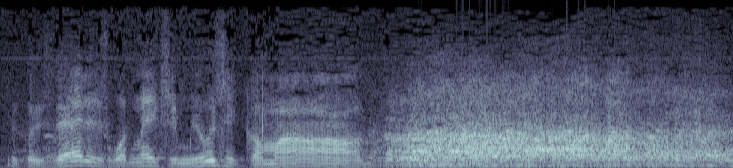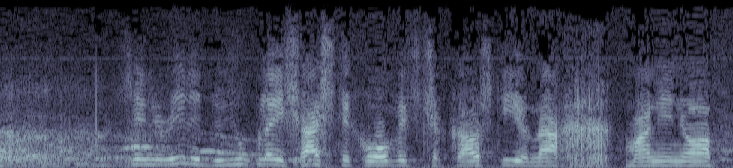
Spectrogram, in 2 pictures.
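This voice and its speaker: An actor playing an excitable, boastful comic Mexican man with a Mexican accent in 1940s radio comedy. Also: sits high, moderate pace, a loud crowd, lightly acted. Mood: playful teasing. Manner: exaggerated comic delivery. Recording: noisy, dull old radio recording.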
